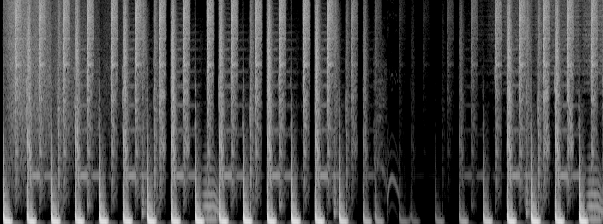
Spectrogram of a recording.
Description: Bass House Edit

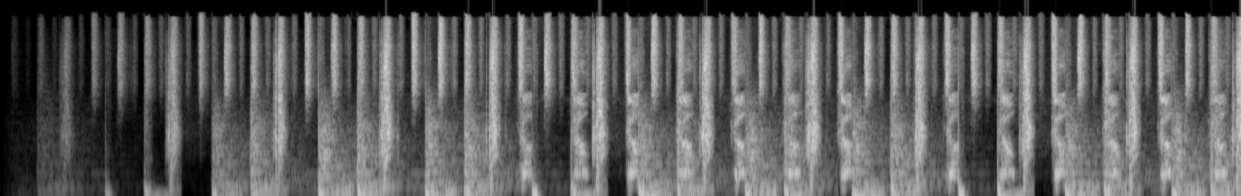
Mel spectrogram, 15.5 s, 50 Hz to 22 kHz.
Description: Intro, 90Bpm

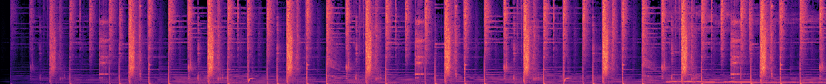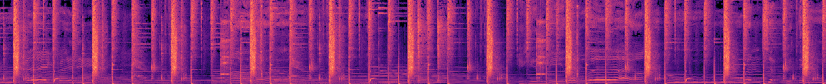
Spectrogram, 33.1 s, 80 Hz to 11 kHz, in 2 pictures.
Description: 90s Extended Redrum 152Bpm

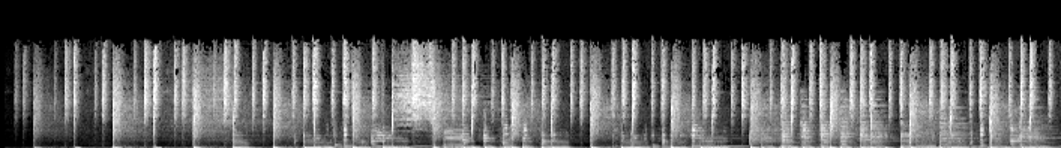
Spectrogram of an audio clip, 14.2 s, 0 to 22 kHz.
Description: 113 bpm; 80s Redrum

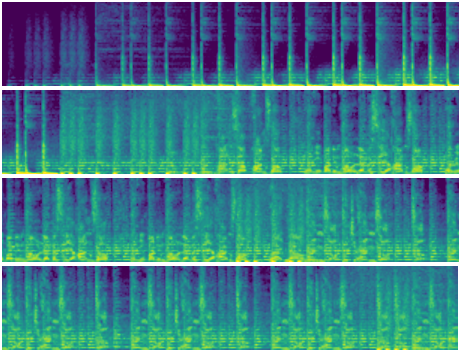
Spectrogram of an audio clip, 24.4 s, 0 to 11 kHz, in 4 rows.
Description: Jungle 128

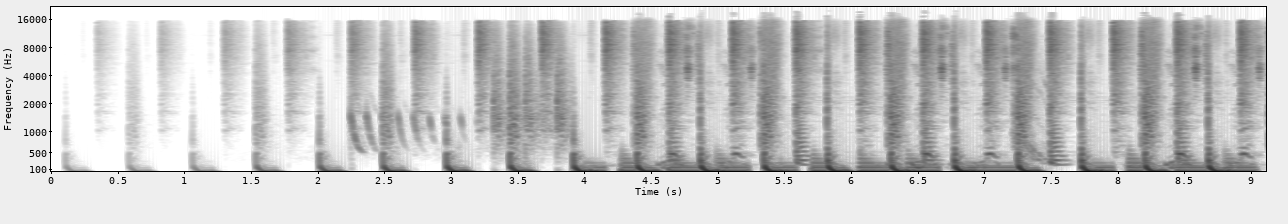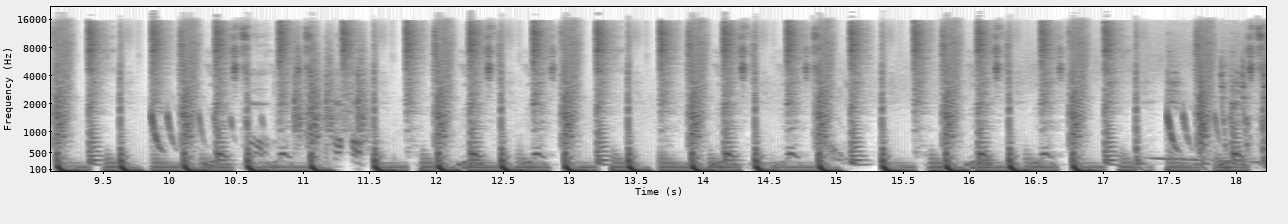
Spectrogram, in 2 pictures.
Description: HYPE 126 BPM

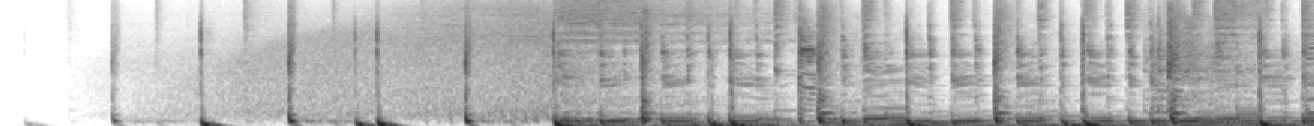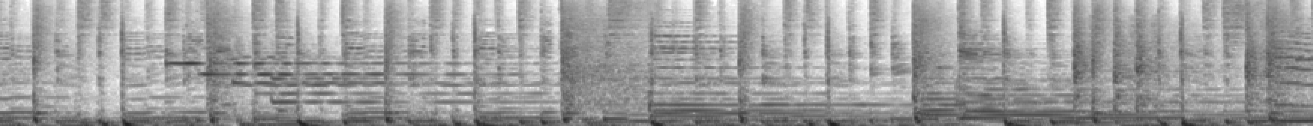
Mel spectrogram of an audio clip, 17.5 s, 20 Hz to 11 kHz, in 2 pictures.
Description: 80s Redrum 102bpm

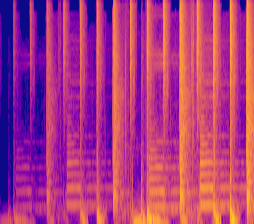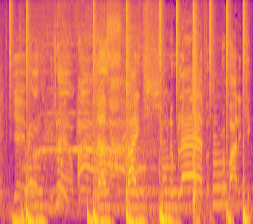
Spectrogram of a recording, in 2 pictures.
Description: Old School Redrum

